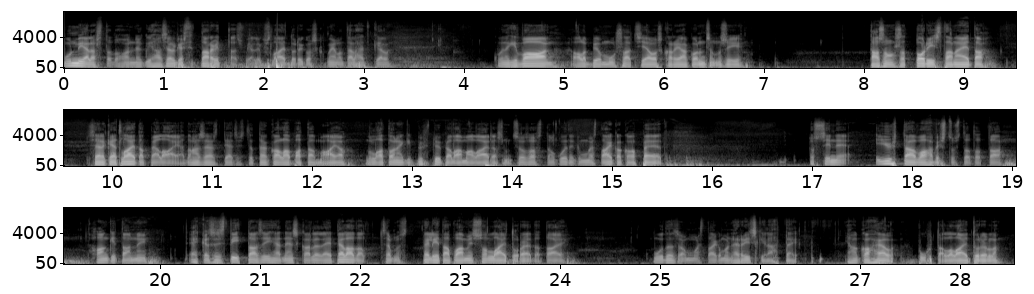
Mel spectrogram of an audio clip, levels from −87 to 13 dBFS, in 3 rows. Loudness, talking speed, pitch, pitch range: -25 LUFS, 165 wpm, 100 Hz, 90-105 Hz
